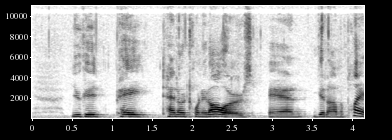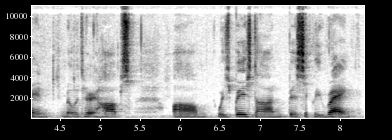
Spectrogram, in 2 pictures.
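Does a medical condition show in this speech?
Yes: cleft palate and cleft lip; congenital.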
